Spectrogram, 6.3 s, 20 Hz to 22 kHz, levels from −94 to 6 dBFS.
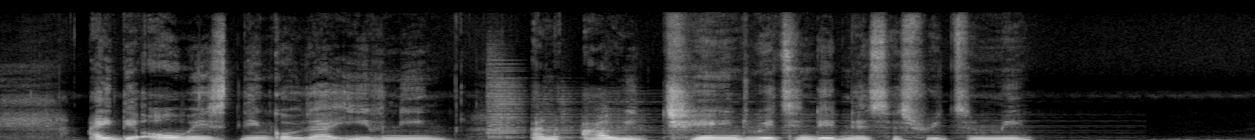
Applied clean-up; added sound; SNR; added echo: neural mask model RNNoise.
